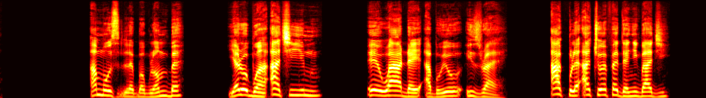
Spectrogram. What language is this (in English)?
Ewe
